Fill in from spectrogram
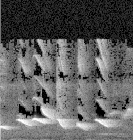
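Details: Green-winged saltator in training at a breeder: a clear phrase of about five drawn-out, slurred whistles, each sliding down then up, steady and loud.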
